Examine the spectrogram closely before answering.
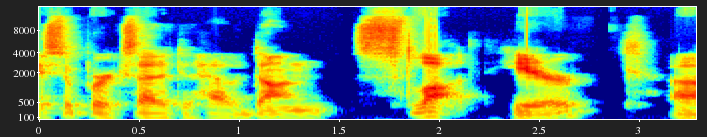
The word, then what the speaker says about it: Slaught: Hey everybody, super excited to have Don Slaught here. It's funny, I like the way that you spell his last name, right? It's not slot like a slot machine, but It's pronounced that way.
